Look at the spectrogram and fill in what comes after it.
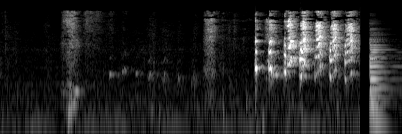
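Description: A person laughing in a quick run of short bursts, starting about four seconds in, after a faint puff of breath about a second in.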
